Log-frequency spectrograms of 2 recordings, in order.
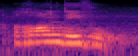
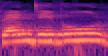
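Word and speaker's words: rendezvous: famous one that we have here would be revu it's not randevu Rand no R de V not Rend de Vu for an example I'm heading to my doctor's rendevu at 300 p.m.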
